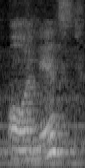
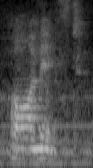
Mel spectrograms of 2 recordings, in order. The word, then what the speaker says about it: honest: But what is the pronunciation here? H is silent. H is silent. So we are pronouncing here an honest boy. We don't say honest.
